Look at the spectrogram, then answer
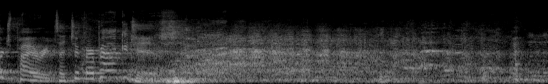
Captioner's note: audience laughing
